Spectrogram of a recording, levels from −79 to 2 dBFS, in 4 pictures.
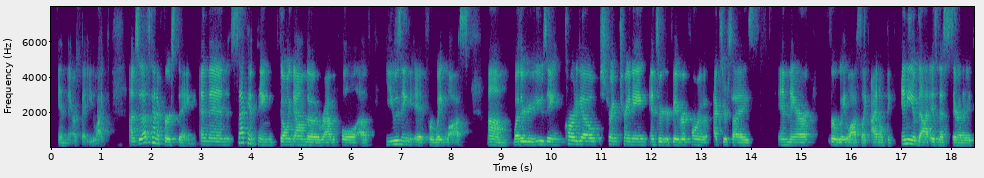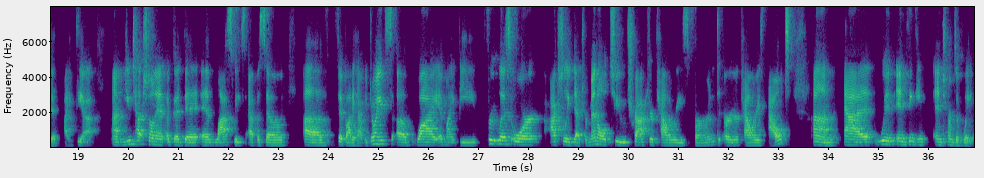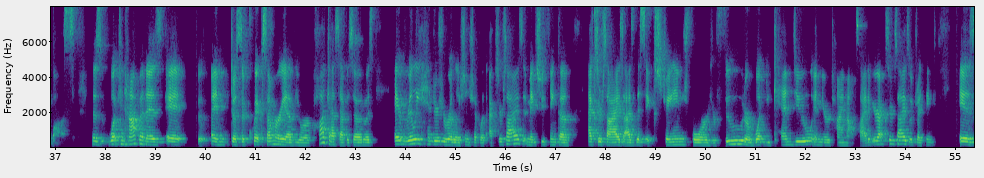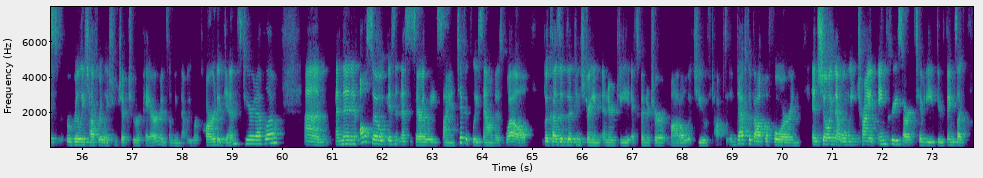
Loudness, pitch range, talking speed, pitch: -19 LUFS, 145-180 Hz, 170 wpm, 160 Hz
